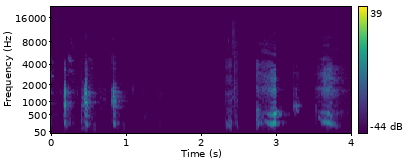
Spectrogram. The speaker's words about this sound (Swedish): Hostar du mycket? Hostar ju hela tiden hör du väl? Okej.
